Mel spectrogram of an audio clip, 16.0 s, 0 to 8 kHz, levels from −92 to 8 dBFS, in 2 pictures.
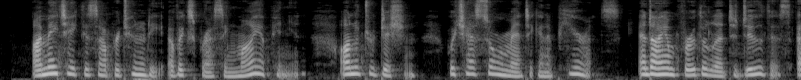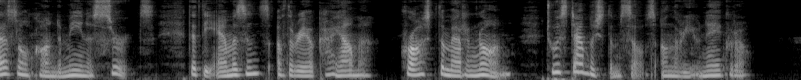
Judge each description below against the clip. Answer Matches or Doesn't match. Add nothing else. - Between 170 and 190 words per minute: Matches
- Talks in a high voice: Matches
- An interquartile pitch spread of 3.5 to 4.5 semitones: Matches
